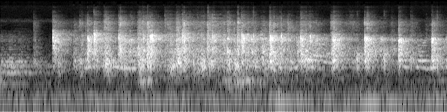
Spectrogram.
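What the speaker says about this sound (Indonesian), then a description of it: "Kita tepuk tangan sekali lagi." An audience at a religious debate claps hands after a speaker finishes, a burst of fairly close, distinct clapping starting abruptly and continuing steadily with audible individual claps.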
